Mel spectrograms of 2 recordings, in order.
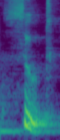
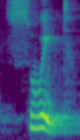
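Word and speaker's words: suite: in a hotel and this is wrongly pronounced by many people as soot but it's sweet like when you eat a piece of candy sweet and while we're on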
